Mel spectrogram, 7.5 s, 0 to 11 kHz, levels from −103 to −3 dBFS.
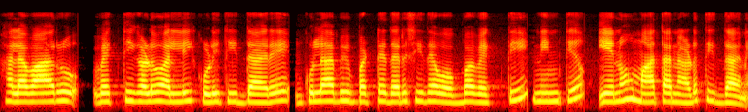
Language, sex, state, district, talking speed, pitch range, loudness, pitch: Kannada, female, Karnataka, Chamarajanagar, 95 wpm, 210-230 Hz, -24 LUFS, 220 Hz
